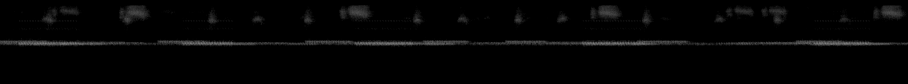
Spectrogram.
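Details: Crickets in Bulgarian grassland on a warm summer night, recorded in surround sound: a sustained shrill trill with small pitch jumps, layered with frequent bursts of quicker, brighter chirping from several insects.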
